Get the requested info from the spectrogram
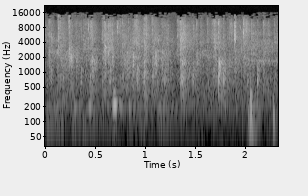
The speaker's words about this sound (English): I'd like to introduce you to Ian Birch. He's my assistant. Give Ian a round of applause.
